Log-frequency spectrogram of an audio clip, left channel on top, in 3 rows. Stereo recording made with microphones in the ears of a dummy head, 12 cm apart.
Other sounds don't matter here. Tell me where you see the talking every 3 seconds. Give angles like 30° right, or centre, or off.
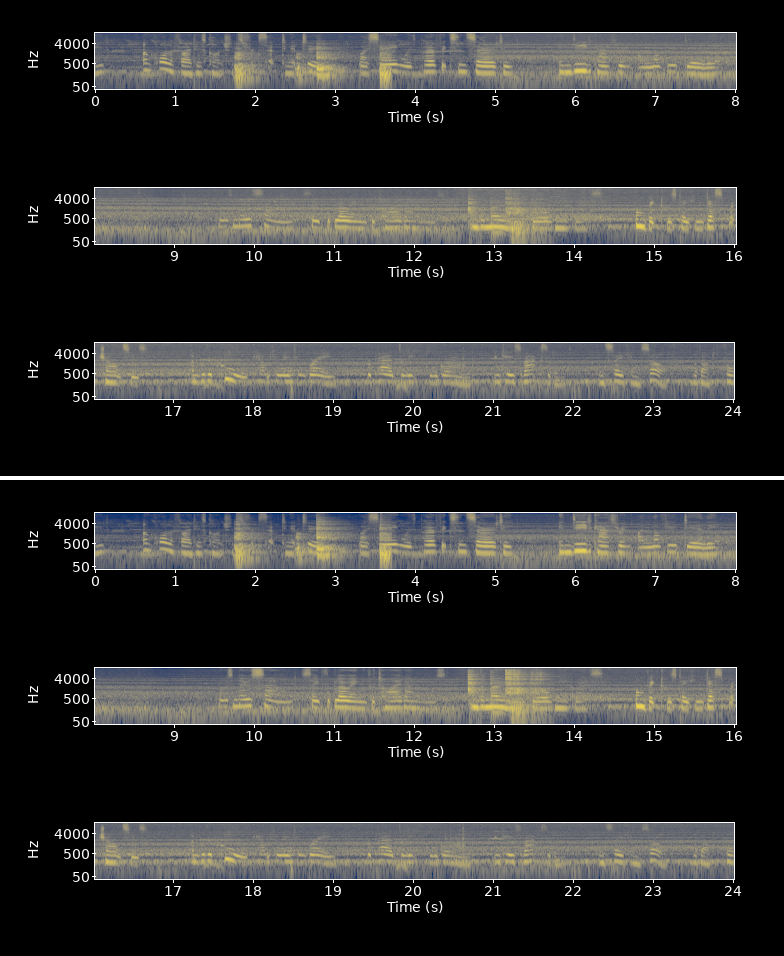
40° left, 10° left, 70° right, 70° right, 30° right, 10° left, 30° left, 40° left.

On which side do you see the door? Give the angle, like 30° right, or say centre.
70° right.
